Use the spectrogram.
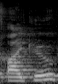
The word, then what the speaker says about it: HYCU: Hi everybody, CEO, founder of HYCU. Can everybody hear me okay? Yep. All right. HYCU stands for Hybrid Cloud Uptime. We do pronounce it like the haiku poem.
